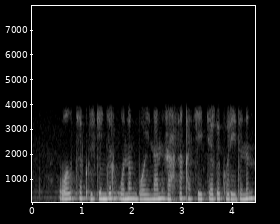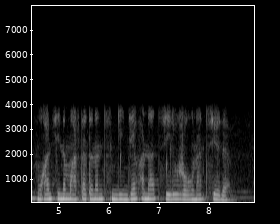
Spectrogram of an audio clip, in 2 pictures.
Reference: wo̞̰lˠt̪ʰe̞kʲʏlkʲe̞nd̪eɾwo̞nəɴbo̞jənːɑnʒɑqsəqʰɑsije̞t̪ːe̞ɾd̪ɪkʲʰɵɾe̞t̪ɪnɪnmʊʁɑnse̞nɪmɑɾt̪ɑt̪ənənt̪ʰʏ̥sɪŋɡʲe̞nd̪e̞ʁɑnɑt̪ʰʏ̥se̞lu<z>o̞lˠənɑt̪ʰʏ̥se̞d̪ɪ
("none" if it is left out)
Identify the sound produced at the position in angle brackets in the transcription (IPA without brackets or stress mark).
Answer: ʒ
